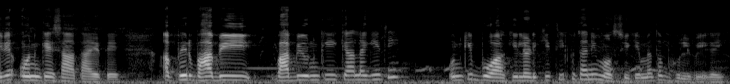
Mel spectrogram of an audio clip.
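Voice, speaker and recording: A woman's voice: fairly low pitch, fairly bright tone, a little hiss or hum. A woman with a Haryanvi accent chatting casually to her viewers in a vlog, calling them brother. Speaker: vlogger.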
